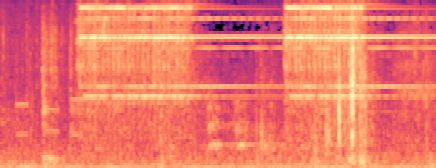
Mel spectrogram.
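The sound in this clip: A telephone rings in the Wheeler home, two bursts of bright, trilling bell separated by a short pause.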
